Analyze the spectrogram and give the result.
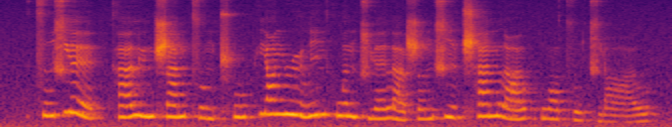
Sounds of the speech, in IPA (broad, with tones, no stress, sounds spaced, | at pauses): t͡s ɹ̩˧˥ ɕ j ɛ˥˩ | kʰ ä˧˥ l y˧˥ n ʂ a˧˥ n t͡s ʊ˨˩ ŋ ʈ͡ʂʰ u˧˥ pʰ j ɑ˥ ŋ ɻ ɻ̩˥˩ l i˥ n kʰ w ə˥˩ n t͡ɕ ɥ ɛ˧˥ l ä˨˩ ʂ ɤ˧˥ ŋ ɕ i˥˩ ʈ͡ʂʰ a˥ n l ɑ˧˥ ʊ̯ kʰ w ɔ˥˩ t͡s u˧˥ t͡ɕ j ɑ˨˩˦ ʊ̯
